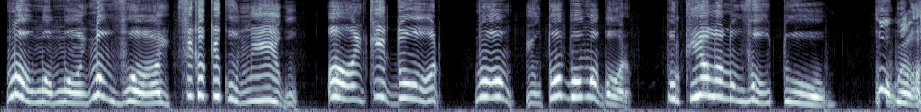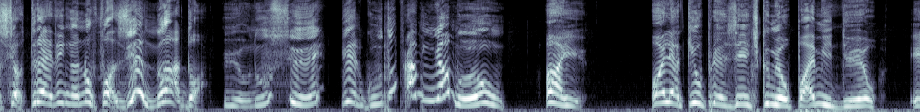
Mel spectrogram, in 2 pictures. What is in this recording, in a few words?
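Brazilian Portuguese, female, characters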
